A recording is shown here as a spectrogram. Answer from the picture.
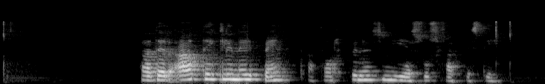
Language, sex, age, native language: Icelandic, female, 50-59, Icelandic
